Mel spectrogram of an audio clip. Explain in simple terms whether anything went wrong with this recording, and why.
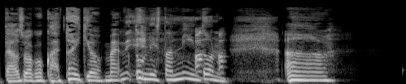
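Nothing went wrong with the recording: the speech signal carries no audible technical fault at any point.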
